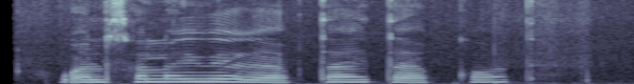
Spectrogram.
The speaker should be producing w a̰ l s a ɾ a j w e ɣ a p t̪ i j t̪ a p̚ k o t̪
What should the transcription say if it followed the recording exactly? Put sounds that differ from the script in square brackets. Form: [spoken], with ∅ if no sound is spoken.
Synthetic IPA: w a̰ l s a [l] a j w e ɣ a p t̪ [a] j t̪ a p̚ k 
